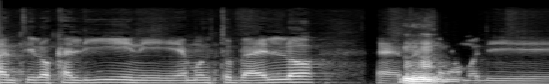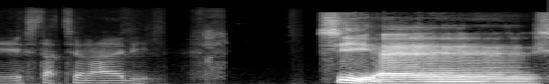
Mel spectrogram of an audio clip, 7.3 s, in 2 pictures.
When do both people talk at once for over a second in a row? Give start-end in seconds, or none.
none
